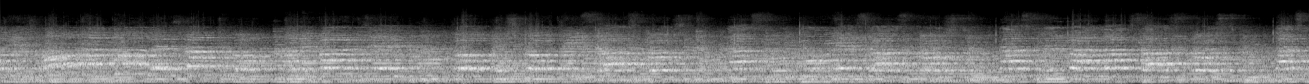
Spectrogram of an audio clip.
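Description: Girls' choir singing.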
